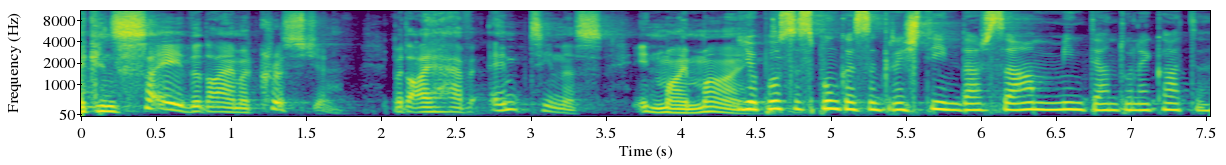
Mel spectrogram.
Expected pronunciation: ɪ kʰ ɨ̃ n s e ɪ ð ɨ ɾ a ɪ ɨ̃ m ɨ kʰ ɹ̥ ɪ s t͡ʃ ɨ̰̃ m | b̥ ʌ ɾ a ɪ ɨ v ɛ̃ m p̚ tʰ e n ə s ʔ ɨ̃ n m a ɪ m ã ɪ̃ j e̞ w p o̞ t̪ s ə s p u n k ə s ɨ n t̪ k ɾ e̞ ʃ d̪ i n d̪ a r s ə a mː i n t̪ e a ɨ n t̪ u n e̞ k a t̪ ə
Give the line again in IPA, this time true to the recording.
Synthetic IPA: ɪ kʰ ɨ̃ n s e ɪ ð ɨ ɾ a ɪ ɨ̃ m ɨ kʰ ɹ̥ ɪ s t͡ʃ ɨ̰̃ n | b̥ ʌ ɾ a ɪ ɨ v ɛ̃ m p̚ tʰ i n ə s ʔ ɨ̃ n m a ɪ m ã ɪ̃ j e̞ w p o̞ t̪ s ə s p u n k ə s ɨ n t̪ k ɾ e̞ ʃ t̪ i n d̪ a r s ə a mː i n t̪ e a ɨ n t̪ u n e̞ k a t̪ ə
